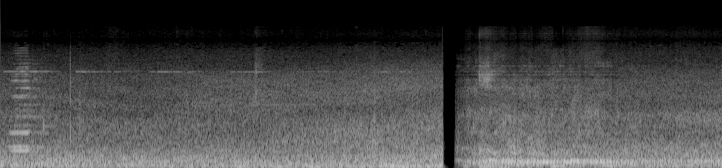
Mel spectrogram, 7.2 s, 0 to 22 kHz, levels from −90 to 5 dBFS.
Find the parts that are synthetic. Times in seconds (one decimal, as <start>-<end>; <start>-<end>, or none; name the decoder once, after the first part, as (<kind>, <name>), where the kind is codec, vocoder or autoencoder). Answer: 4.5-6.2 (codec, HILCodec)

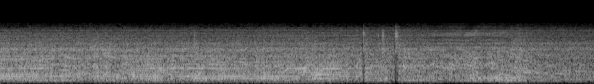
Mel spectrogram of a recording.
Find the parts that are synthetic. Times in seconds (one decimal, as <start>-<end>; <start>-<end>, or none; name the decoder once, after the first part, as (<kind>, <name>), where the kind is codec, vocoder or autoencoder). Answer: 4.3-5.1 (codec, SNAC)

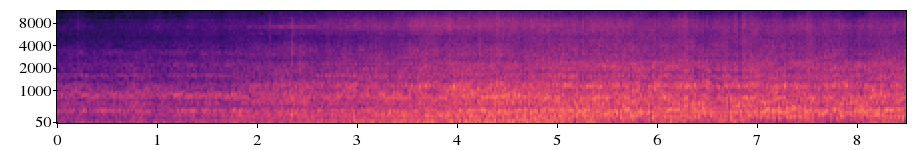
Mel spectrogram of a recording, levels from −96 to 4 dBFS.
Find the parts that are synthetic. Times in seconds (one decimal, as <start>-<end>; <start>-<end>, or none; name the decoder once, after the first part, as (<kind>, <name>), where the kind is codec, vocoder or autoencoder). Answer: 0.0-1.9 (codec, SNAC); 2.6-4.0; 5.7-8.5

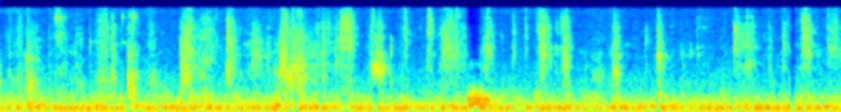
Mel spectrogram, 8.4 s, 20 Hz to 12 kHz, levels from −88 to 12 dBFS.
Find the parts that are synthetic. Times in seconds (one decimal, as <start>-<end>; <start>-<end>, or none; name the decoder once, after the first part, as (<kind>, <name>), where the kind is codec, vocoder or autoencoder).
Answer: none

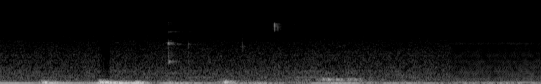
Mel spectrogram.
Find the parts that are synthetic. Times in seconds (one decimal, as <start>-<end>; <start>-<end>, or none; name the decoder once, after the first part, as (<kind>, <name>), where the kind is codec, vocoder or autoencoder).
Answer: 4.5-5.4 (vocoder, Vocos)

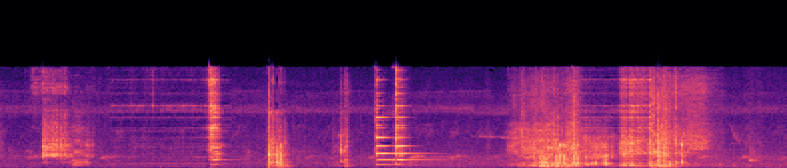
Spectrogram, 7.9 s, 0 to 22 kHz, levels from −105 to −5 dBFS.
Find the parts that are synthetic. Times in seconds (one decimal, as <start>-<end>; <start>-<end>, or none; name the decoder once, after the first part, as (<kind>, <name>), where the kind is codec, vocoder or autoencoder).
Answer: 1.1-2.3 (codec, SNAC); 5.8-6.5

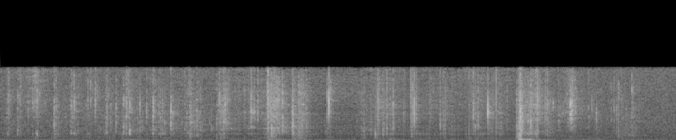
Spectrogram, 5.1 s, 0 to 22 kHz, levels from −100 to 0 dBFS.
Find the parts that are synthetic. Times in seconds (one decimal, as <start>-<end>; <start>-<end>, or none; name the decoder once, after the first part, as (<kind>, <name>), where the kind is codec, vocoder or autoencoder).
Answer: 1.7-4.1 (codec, SNAC)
